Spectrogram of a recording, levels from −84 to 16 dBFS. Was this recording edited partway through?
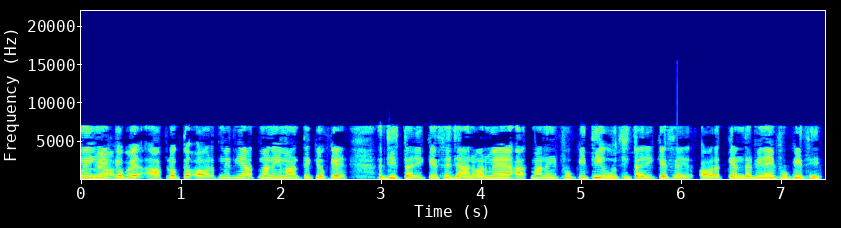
yes; 1 cut; at 5.9 s

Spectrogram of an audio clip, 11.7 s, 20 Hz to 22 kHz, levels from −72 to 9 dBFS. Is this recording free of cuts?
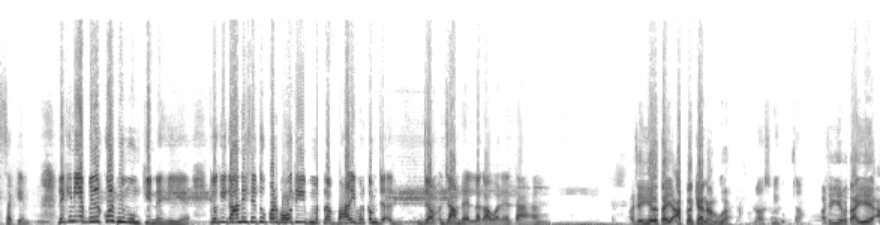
yes; 0 cuts

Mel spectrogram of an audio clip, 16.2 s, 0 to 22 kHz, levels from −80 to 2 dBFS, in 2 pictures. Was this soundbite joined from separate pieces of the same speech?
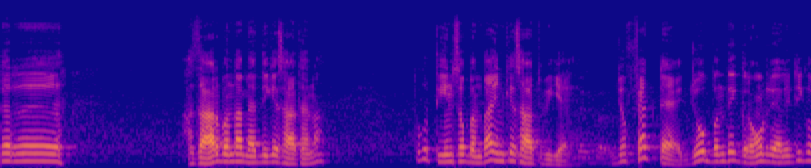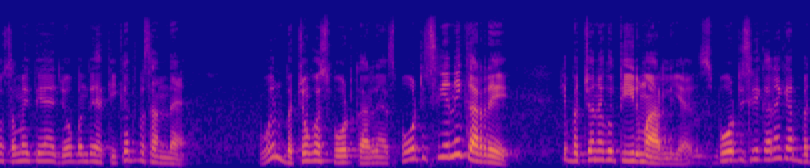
no; 0 cuts

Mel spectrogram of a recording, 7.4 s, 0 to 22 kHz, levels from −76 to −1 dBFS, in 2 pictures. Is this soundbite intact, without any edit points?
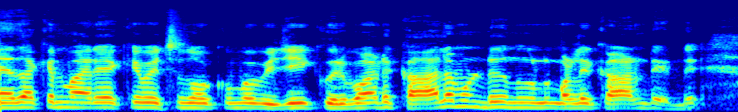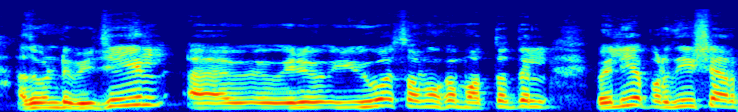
yes; 0 cuts

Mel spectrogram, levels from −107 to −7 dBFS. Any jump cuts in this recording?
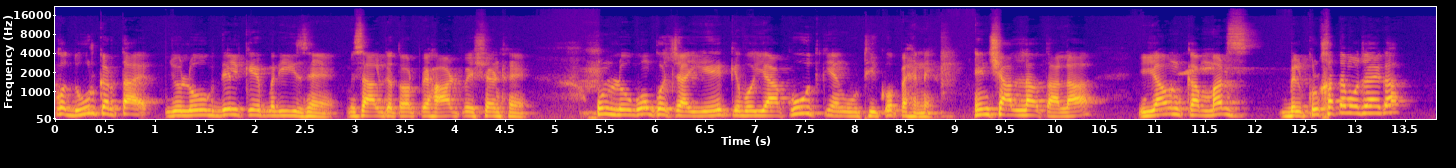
yes; 1 cut; at 1.0 s

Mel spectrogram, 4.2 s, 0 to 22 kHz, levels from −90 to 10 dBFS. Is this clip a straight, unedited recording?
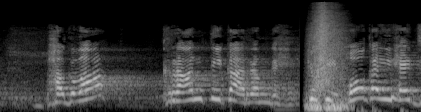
no; 1 cut; at 2.9 s

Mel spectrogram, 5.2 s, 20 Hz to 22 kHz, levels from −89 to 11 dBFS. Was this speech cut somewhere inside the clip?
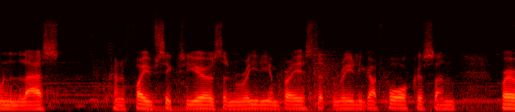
no; 0 cuts

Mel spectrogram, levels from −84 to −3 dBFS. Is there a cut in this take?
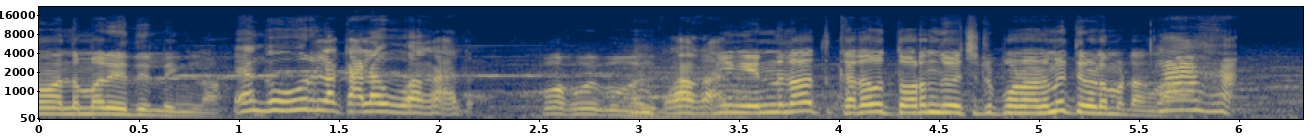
no; 0 cuts

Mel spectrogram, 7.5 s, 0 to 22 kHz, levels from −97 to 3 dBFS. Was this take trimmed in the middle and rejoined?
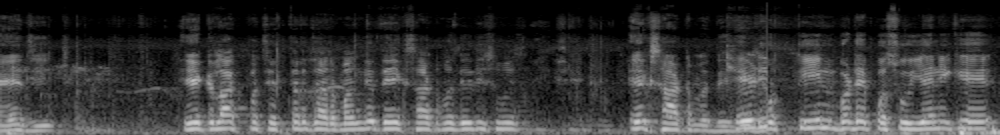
yes; 1 cut; at 5.8 s

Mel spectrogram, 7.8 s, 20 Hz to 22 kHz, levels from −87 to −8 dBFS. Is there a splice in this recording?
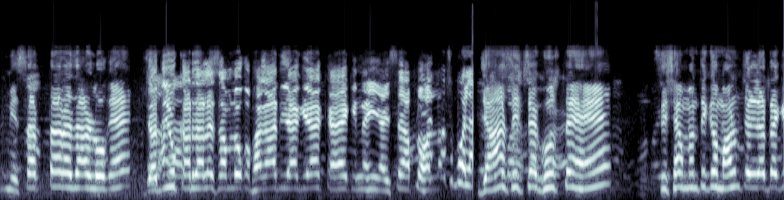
yes; 2 cuts; at 1.4 s, 4.8 s

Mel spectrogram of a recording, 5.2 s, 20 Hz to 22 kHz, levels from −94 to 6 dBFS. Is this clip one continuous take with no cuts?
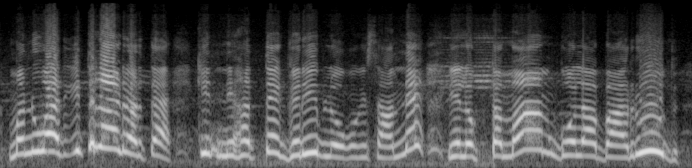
yes; 0 cuts

